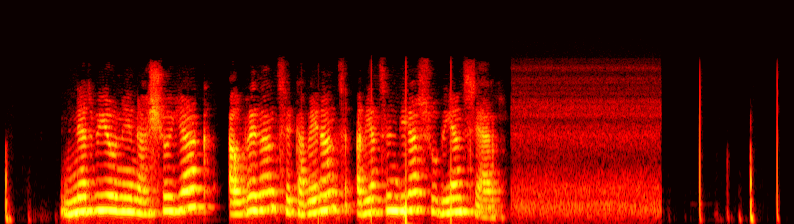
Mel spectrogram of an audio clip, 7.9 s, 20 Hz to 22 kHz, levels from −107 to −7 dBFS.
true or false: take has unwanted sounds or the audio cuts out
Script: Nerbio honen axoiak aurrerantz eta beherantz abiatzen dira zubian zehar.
false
